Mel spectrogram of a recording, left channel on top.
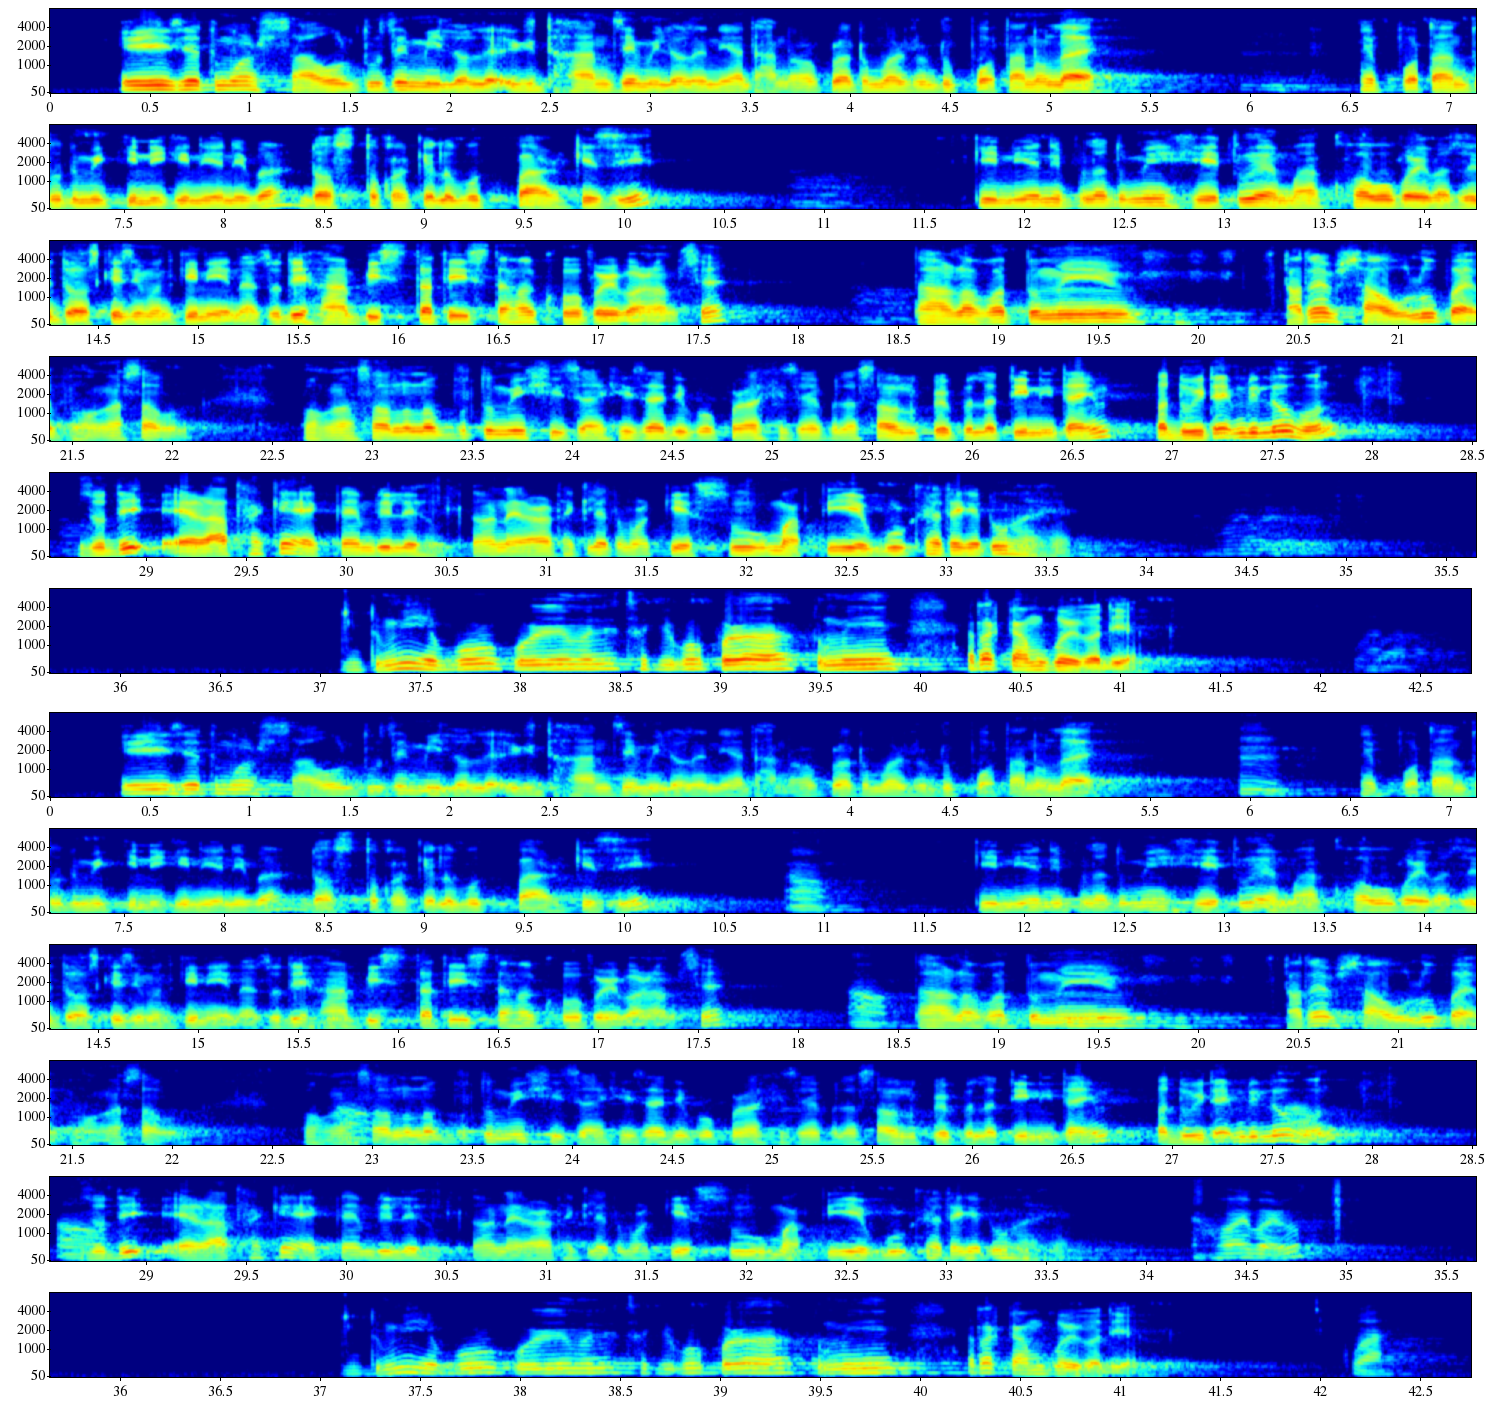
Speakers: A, on the left (about 40°); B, on the right (about 80°).
A: এই যে তোমাৰ চাউলটো যে মিললে ধান যে মিললে নিয়ে ধানৰপৰা তোমাৰ যোনটো পতা নোলায়?
B: উম
A: সেই পটানটো তুমি কিনি কিনি আনিবা, দহ টকাকে ল'ব পাৰ কেজি।
B: অ'।
A: কিনি আনি পেলাই তুমি সেইটো এমাহ খুৱাব পাৰিবা, যদি দহ কেজি মান কিনি আনা যদি হাঁহ বিছ টা ত্ৰিছটা হয় খুৱাব পাৰিবা আৰামছে।
B: অ'।
A: তাৰ লগত তুমি তাতে চাউলো পায়, ভঙা চাউল, ভঙা
B: অ
A: চাউল অলপ তুমি সিজাই সিজাই দিব পৰা, সিজাই পেলাই চাউল কৰি পেলাই তিনি টাইম বা দুই টাইম দিলেও
B: অ
A: হ'ল,
B: অ
A: যদি এৰা থাকে এক টাইম দিলেই হ'ল কাৰণ এৰা থাকিলে তোমাৰ কেঁচু, মাটি এইবোৰ খাই থাকেতো হাঁহে।
B: হয় বাৰু।
A: তুমি এইবোৰ কৰি মেলি থাকিব পাৰা, তুমি এটা কাম কৰিবা দিয়া
B: কোৱা?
